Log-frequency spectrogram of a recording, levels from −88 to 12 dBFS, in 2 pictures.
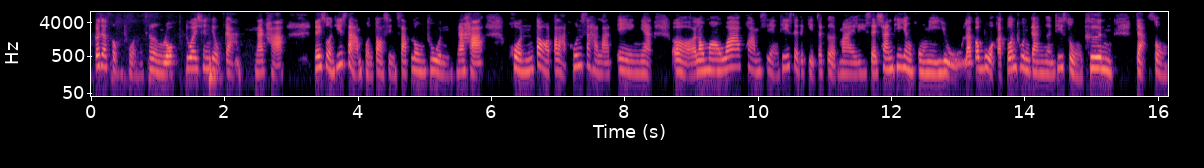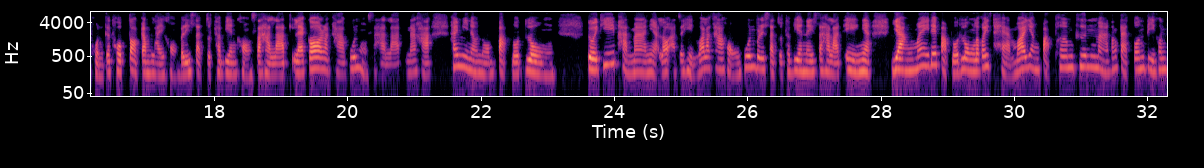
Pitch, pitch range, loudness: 195 Hz, 175-230 Hz, -24 LUFS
